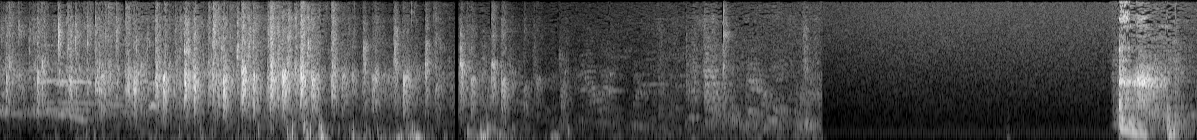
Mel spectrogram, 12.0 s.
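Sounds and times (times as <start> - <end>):
audience applause: 0.0 - 5.8.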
